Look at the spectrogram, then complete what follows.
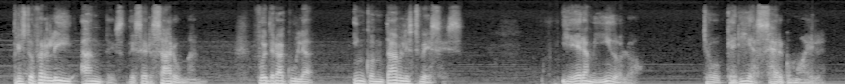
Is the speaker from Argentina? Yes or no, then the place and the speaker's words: yes; Villa Dolores, Córdoba, Argentina; accent: interior Argentine (not porteño); Mi pueblo se llama Villa Dolores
